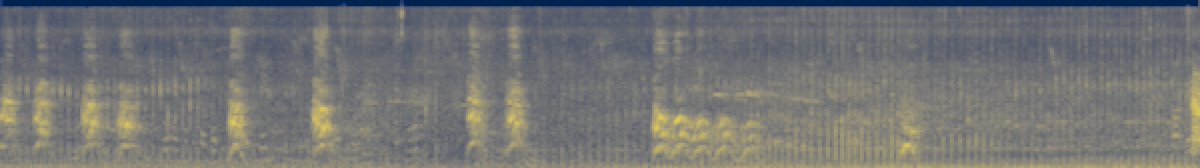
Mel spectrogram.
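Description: A dog barking: about eight short barks, several in quick pairs, over the first five seconds. From about halfway through, a person's voice takes over.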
